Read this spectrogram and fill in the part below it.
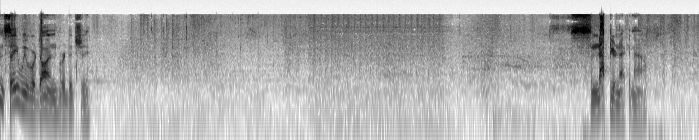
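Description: Weapons fire and clash in a fast fight.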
